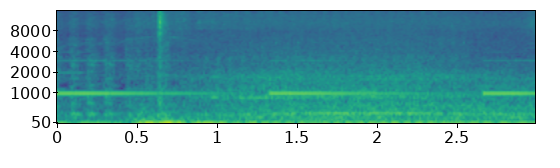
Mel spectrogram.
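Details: BMW M52 engine (E39/E46/E53) after idler pulley and coolant hose repair: starts quickly and settles into a steady, even idle under a constant chime, no squeal or knock; no steam, healthy.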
